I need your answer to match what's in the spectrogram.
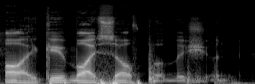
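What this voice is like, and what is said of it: Dropped low voice, imitates another person. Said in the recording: “drop your voice... Most people sound quite sexy when they do that, but I'm not sure what that was. I think it was that Arnold Schwarzenegger UK style.”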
